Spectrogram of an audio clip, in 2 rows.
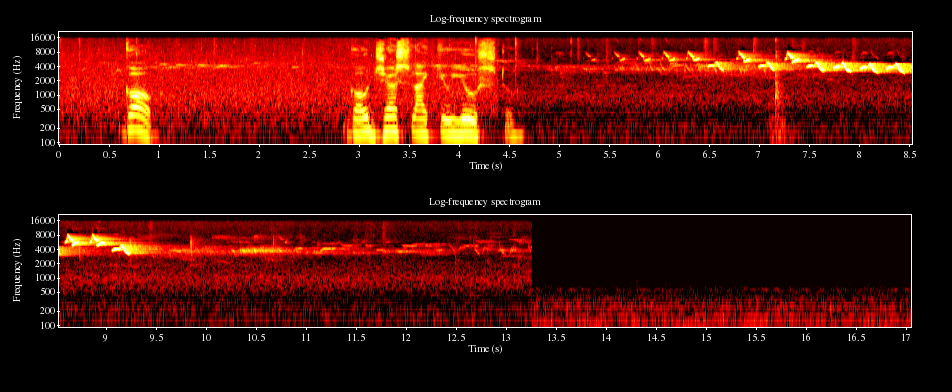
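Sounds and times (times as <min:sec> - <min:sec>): faint steady hiss: 0:00.0 - 0:13.3
bird singing high falling notes: 0:00.3 - 0:13.3.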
